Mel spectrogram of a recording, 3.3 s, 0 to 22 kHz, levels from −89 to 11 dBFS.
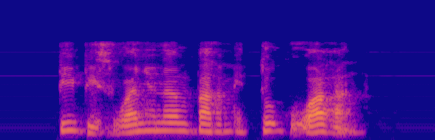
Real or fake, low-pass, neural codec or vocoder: fake; 7.2 kHz; vocoder, 22.05 kHz, 80 mel bands, HiFi-GAN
